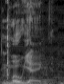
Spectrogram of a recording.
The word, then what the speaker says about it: Mojang: He founded Mojang Studios. Technically, in Swedish, it's pronounced Mojang, but we do not care.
